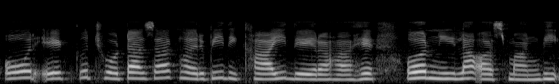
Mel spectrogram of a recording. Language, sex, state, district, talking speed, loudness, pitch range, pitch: Hindi, female, Chhattisgarh, Bastar, 160 wpm, -24 LUFS, 245-280 Hz, 265 Hz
